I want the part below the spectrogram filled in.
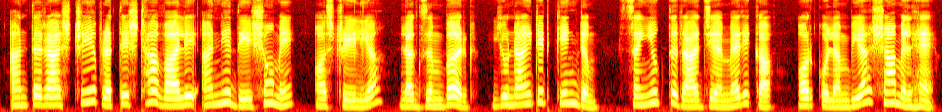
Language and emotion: Hindi, neutral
